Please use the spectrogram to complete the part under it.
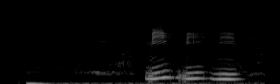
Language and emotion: Russian, neutral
